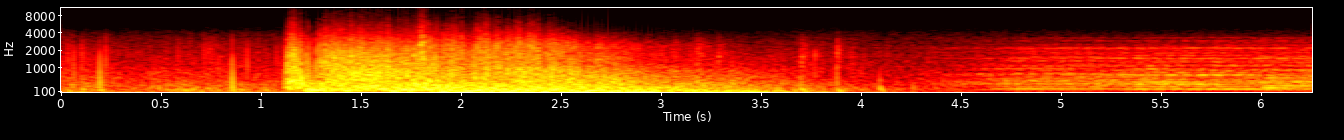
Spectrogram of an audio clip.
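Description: Artillery shell explosion on a battle soundtrack: a sudden loud blast about a second in that rumbles and dies away over about two seconds, over low crackling battle noise. Music with held notes comes in near the end.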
